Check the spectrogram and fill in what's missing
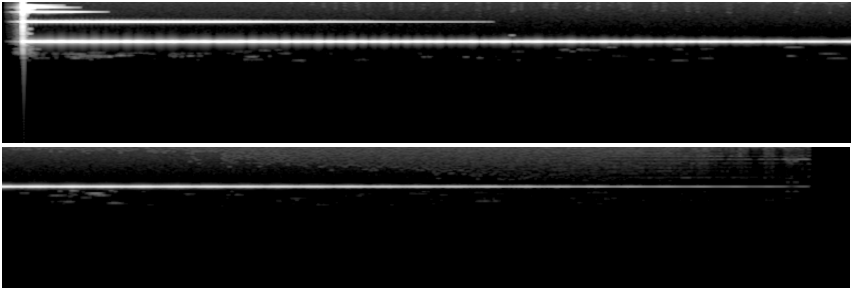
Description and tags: bell-meditation cleaned
bell, meditation, mono, natural, tibetan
